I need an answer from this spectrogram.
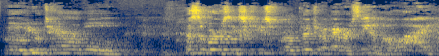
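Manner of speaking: high mock jeer from the stands; heckling friend. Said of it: "He's going".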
